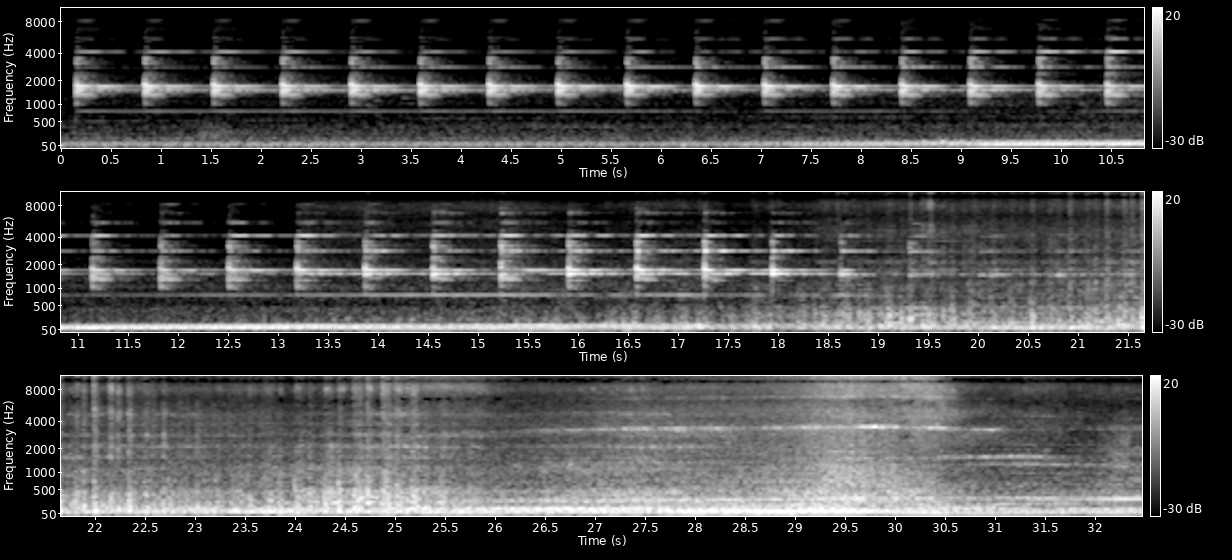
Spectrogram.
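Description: MBTA push-pull commuter train arriving, cab car first: a warning bell rings about twice a second for the first half, while the train's low rumble grows steadily louder. The rumble peaks near the end as the cars and then the diesel locomotive pass close by.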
